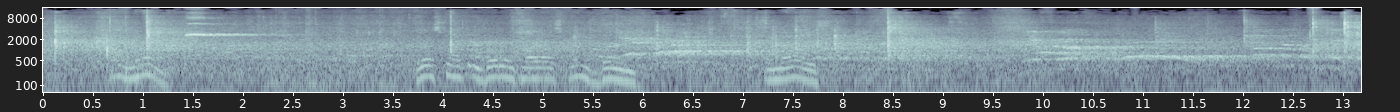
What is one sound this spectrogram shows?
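Hockey sticks and pucks clack and knock against the ice.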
